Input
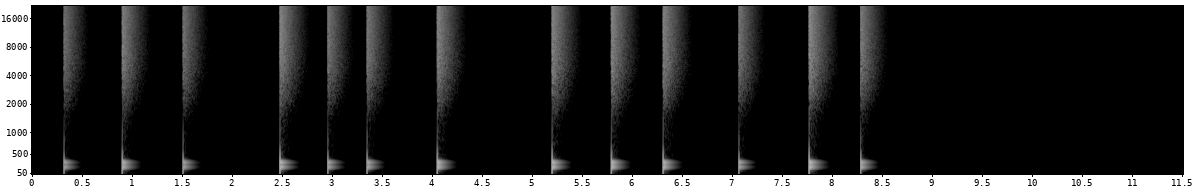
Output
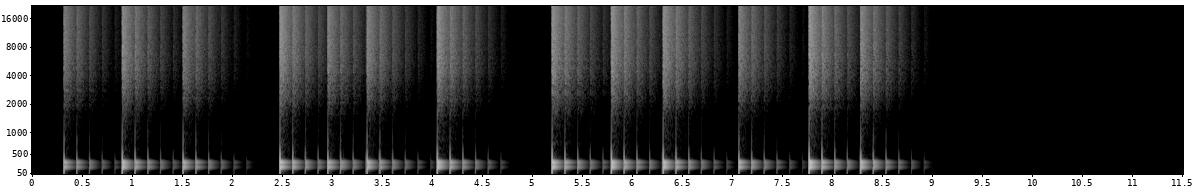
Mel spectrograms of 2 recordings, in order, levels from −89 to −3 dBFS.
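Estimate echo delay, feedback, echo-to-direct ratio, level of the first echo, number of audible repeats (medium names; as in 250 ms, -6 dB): 127 ms, 42%, -7.0 dB, -8.0 dB, 4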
